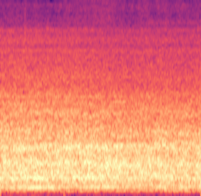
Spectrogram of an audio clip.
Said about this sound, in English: Now, the danger of recording a podcast in a train station is that trains are going to come in all the time. But hey, we'll try and live with it.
